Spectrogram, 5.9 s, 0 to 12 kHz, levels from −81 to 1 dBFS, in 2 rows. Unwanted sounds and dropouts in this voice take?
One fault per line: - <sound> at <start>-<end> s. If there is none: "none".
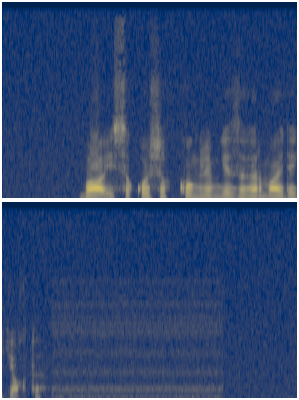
none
